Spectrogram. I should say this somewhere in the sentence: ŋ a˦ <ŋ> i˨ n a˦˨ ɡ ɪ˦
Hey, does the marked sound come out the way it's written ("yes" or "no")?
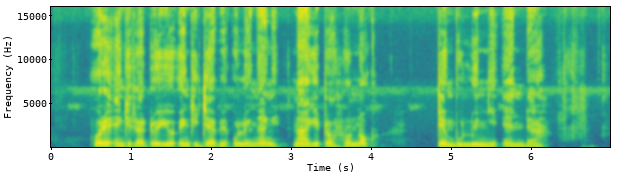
yes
